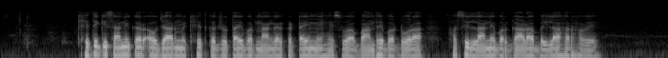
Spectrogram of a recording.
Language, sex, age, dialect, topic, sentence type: Chhattisgarhi, male, 18-24, Northern/Bhandar, agriculture, statement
